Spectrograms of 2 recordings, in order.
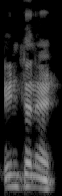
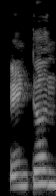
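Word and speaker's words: Incheon: 3 of intern strategy this is pronounced as in turn it's a place in South Korea intern strategy the intern strategy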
